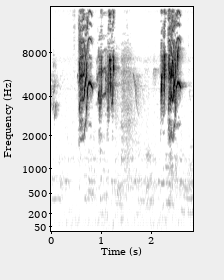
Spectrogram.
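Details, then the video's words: Scarlet minivet calls played as a lure to attract birds: two bursts of high, thin, slurred whistled notes with a quiet pause between them, and a faint low hum underneath. "Suara Burung Sepah Raja"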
